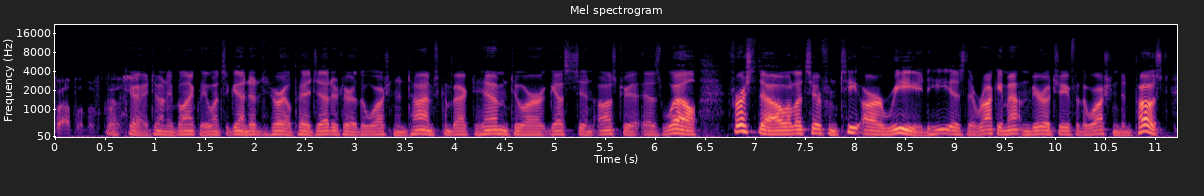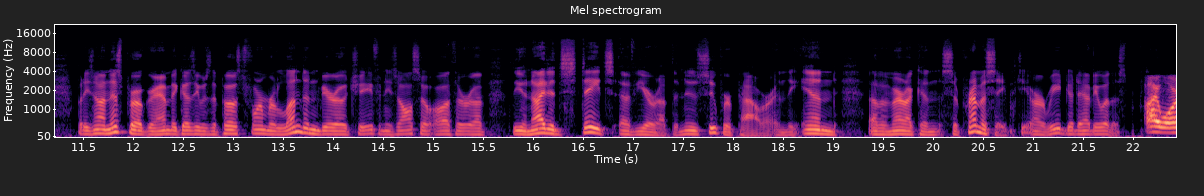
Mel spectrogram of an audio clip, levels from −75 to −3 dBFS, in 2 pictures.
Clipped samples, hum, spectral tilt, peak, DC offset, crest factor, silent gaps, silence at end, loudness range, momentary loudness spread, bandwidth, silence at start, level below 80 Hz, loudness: under 0.1%; none; -6 dB/octave; -4 dBFS; under 0.1%; 20 dB; none; 0 s; 5 LU; 10 LU; 13.5 kHz; 0 s; -54 dBFS; -25 LUFS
